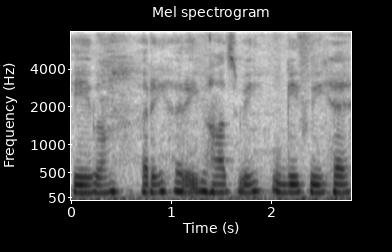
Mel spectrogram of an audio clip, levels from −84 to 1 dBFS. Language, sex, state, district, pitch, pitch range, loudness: Hindi, male, Uttar Pradesh, Lucknow, 145 Hz, 145-155 Hz, -14 LUFS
